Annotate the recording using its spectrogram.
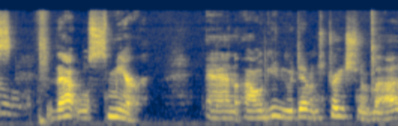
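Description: A brush is set down on a hard tabletop with a soft tap.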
